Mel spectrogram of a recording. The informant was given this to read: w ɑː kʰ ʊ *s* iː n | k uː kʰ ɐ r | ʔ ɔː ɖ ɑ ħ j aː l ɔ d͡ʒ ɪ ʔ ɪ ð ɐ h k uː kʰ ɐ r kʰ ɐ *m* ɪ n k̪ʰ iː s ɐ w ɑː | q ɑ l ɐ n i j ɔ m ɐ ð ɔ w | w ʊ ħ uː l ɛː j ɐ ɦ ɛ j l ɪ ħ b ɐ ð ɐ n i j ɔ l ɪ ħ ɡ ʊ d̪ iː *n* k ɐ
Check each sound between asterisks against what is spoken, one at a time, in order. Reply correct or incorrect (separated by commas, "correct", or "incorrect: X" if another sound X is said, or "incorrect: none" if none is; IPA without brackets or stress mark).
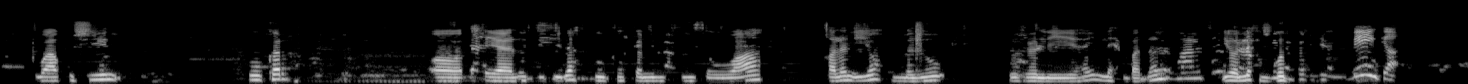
incorrect: ʃ, correct, incorrect: ŋ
